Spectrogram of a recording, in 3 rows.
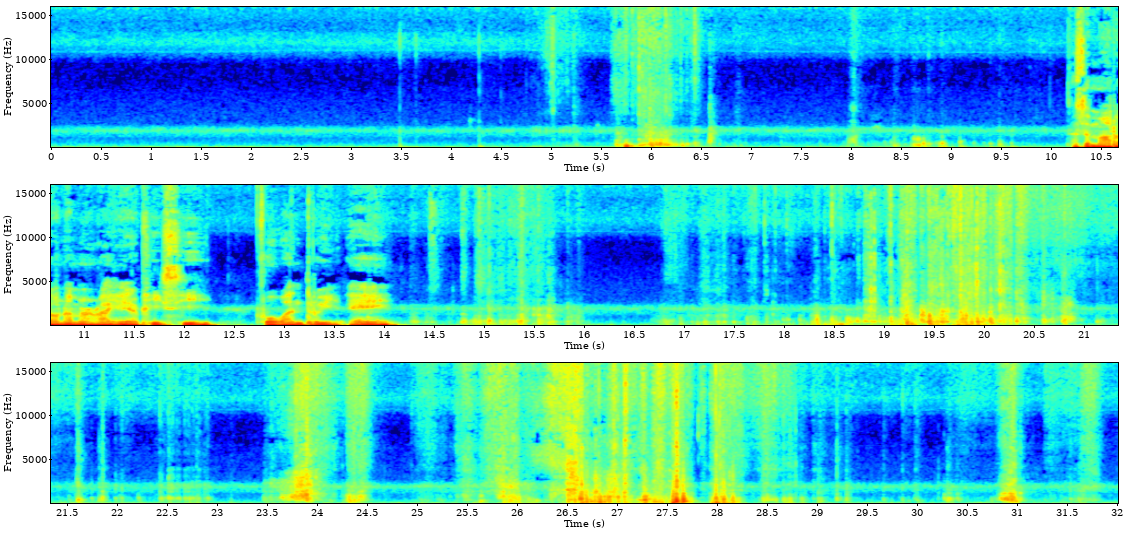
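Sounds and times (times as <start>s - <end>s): packaging rustling and scraping: 4.9s - 6.9s, 8.0s - 9.7s, 14.2s - 16.1s, 16.7s - 32.0s.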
